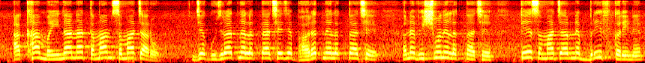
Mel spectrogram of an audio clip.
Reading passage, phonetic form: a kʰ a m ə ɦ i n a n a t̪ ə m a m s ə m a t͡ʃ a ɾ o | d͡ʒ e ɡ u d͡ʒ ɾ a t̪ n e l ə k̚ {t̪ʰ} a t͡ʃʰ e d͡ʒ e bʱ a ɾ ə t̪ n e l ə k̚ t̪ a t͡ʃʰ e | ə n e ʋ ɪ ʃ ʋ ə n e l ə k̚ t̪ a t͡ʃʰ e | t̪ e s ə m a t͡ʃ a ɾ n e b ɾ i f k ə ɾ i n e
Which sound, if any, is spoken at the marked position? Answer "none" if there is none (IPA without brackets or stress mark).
t̪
